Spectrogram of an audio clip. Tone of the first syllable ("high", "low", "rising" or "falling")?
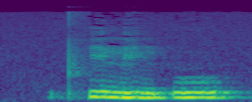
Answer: falling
